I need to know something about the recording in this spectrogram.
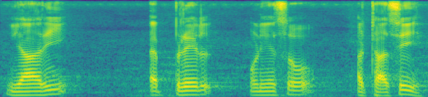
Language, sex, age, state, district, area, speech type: Sindhi, male, 60+, Maharashtra, Thane, urban, spontaneous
